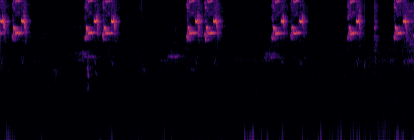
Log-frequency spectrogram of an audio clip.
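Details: Cinereous tit song used to lure birds: high, thin paired notes in doubled bursts, repeated about every one and a half seconds, with faint low background rumble.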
